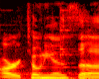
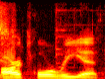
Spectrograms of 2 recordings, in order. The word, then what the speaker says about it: Artorias: This door leads to the grave of Sir Artonius, the Abyss Walker.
